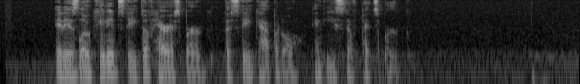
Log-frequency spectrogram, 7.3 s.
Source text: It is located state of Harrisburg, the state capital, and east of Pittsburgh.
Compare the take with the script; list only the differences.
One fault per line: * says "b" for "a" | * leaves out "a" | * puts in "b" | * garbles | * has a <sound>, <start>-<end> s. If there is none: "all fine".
all fine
